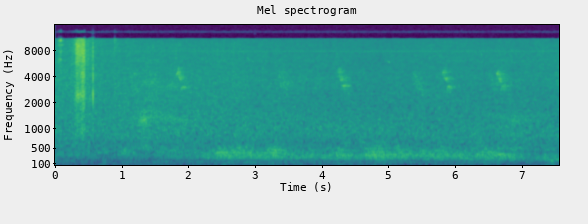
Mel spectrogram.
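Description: Birds calling: a low call repeating through the middle and short high chirps every half second or so, with a brief click near the start.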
